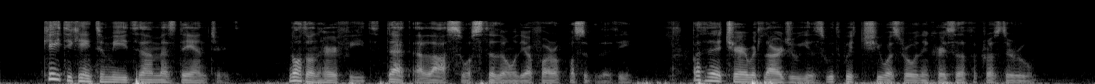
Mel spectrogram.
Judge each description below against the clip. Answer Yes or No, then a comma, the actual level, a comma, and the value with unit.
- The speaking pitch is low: Yes, very low, 95 Hz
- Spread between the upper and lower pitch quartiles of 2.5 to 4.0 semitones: No, average, 4.7 semitones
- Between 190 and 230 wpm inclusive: Yes, fast, 205 wpm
